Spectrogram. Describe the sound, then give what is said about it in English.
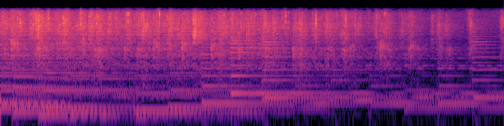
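An audience claps at the preacher's request during a sermon, in a dense, steady wash of applause lasting about five seconds, with sustained low keyboard chords shifting underneath and no voices. “Clap, let me know if you're catching this.”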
